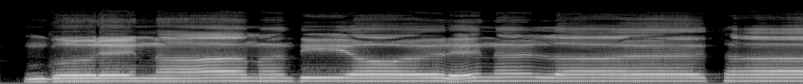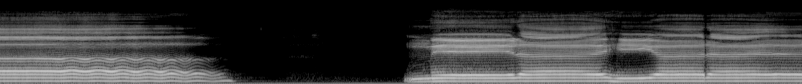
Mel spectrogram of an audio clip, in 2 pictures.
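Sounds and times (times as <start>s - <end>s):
man chanting through microphone: 0.2s - 10.4s, 12.1s - 16.0s.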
